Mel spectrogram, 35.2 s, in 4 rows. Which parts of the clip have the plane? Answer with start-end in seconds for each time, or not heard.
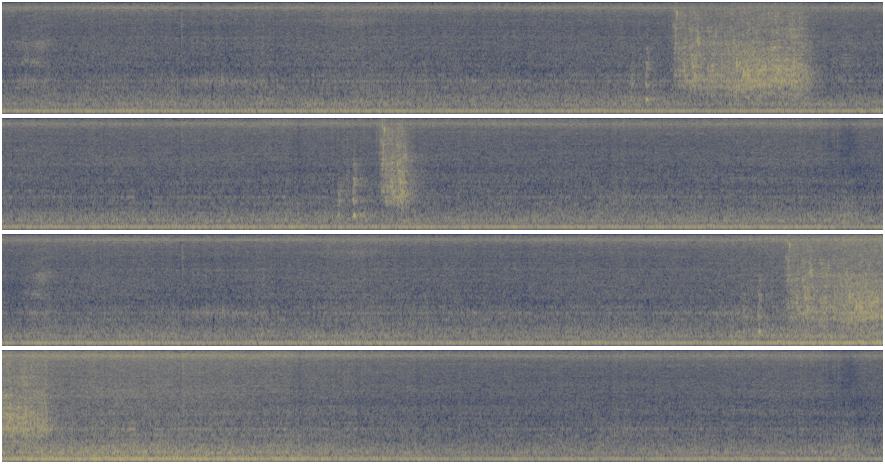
0.0-35.1.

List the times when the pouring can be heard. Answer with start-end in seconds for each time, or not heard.
6.2-8.2, 12.2-12.9, 25.0-26.9.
